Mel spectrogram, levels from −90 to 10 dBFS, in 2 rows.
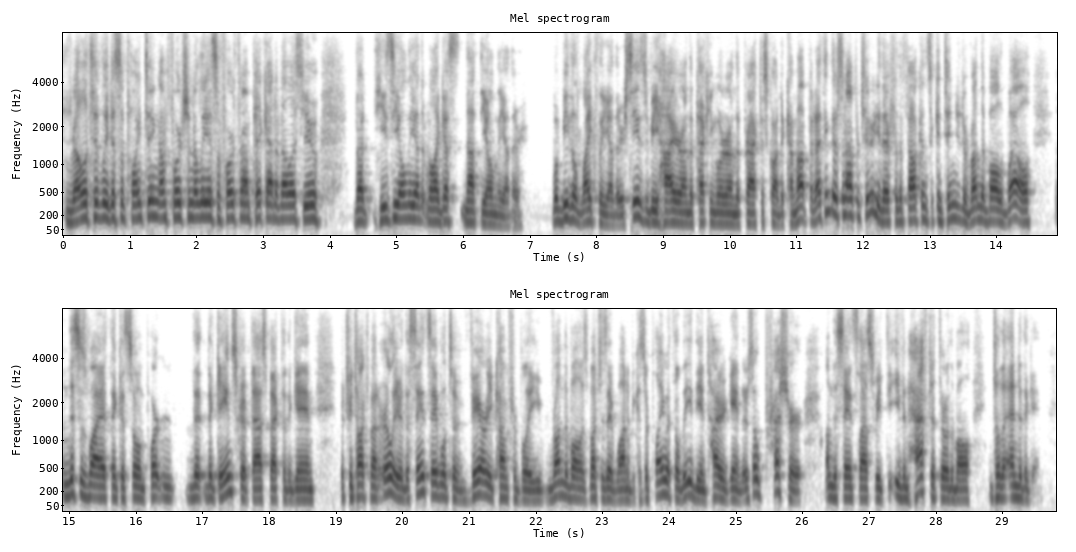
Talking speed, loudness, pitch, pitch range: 250 wpm, -21 LUFS, 130 Hz, 120-155 Hz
